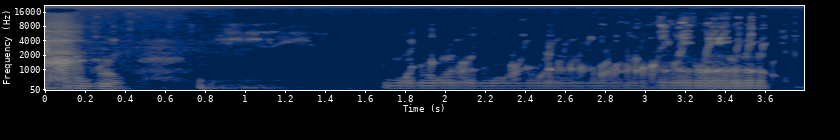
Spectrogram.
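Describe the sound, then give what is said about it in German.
Someone gargles water in the mouth, a short bubbly burst followed by a long sustained gurgling throat rattle that wobbles in pitch and ends abruptly. “Da hast du Wasser oder, im Mund.”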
